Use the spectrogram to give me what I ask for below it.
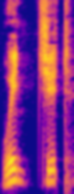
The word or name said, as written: winjit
